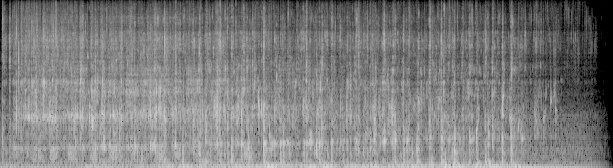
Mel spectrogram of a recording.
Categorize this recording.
Sound effects > Natural elements and explosions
